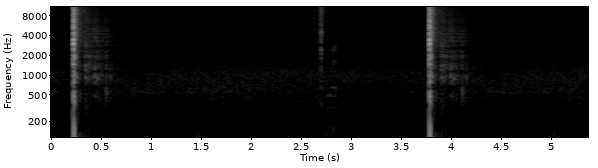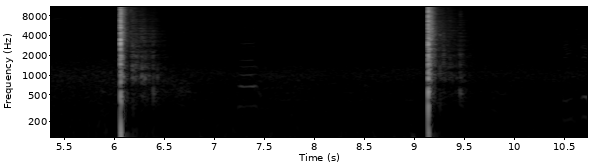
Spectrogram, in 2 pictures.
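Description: Four single shotgun shots a few seconds apart, each a sharp report with a short ringing tail.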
